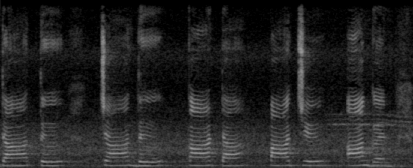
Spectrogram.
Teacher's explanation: इसका अनुनासिक का उच्चारण होता है नाक और गले दोनों से होता है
